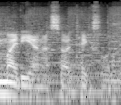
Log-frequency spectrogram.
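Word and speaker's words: Mightyena: you keep hitting aaron if you say mighty might i might might ain't there we go i say my diana so it takes a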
